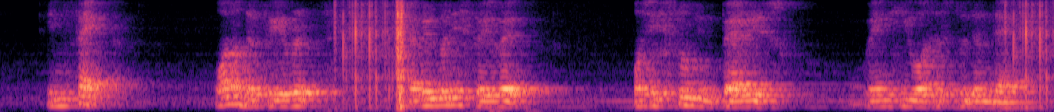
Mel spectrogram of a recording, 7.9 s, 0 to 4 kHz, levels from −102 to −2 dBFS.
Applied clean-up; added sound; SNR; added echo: none; Crackle; 13 dB; reverberation time 0.7 s.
